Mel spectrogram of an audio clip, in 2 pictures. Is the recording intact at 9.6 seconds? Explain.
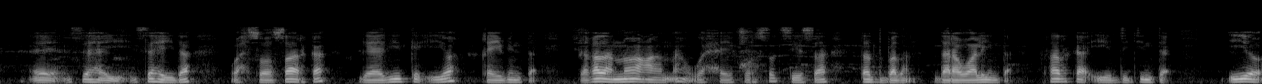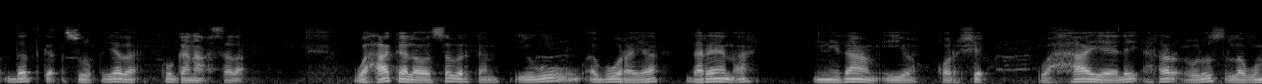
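No. At 9.6 seconds the speech carries the MP3 compression damage that runs through the whole clip. Nothing sounds above 5.8 kHz, and the remaining band has a watery, swirling quality with smeared consonant onsets. This is likely from an encoder starved of bits, which fits a stream of about 24 kbps. It cuts the treble and drops weak frequency lines that flicker on and off between frames. A plain low-pass filter would remove the top without that shifting, swirly texture.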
